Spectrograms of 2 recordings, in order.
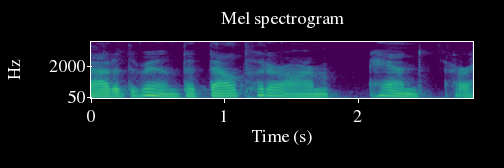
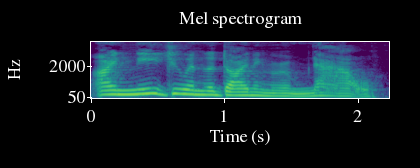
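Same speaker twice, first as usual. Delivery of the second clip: loud, higher demanding command; bellowing; 5 semitones higher, 7 dB louder than usual. A narrator's reading. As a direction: roar the order at them. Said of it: "he bellowed".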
